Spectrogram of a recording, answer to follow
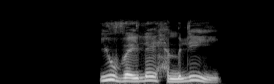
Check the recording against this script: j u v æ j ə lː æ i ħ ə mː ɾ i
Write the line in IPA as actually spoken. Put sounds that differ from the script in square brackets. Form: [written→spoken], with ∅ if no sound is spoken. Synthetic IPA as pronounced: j u v æ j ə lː æ [i→j] ħ ə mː [ɾ→l] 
